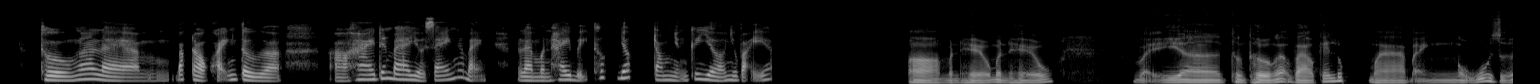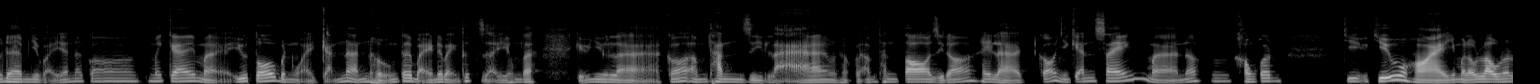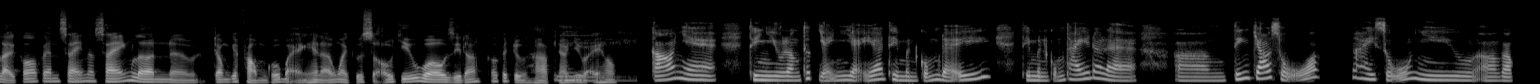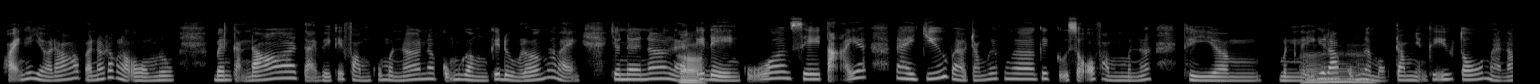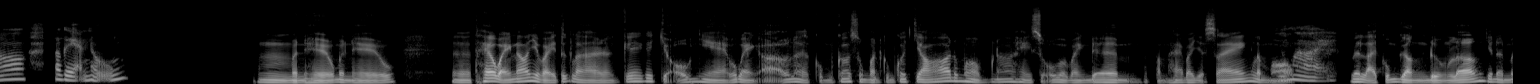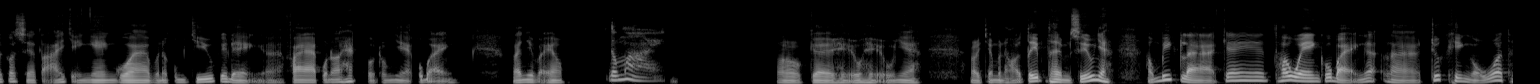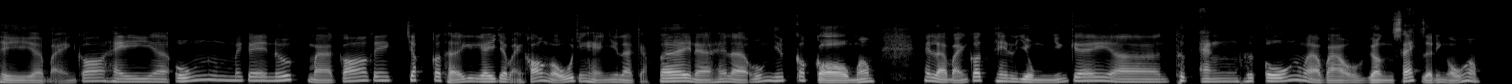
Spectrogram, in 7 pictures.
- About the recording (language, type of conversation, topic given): Vietnamese, advice, Tôi thường thức dậy nhiều lần giữa đêm và cảm thấy không ngủ đủ, tôi nên làm gì?
- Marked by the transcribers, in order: tapping; other background noise; "nước" said as "nhước"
